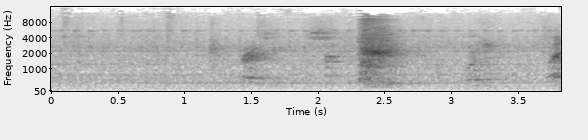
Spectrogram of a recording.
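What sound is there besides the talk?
sneeze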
